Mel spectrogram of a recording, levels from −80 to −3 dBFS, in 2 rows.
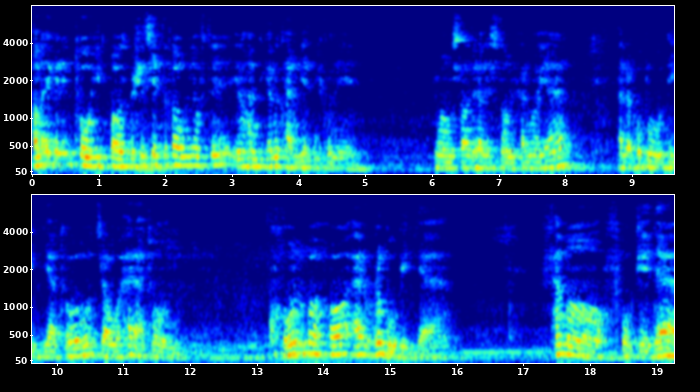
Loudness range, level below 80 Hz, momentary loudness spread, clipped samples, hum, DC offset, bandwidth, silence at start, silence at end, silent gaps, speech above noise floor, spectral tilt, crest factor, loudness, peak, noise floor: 6 LU; -56 dBFS; 20 LU; under 0.1%; none; under 0.1%; 7 kHz; 0 s; 0 s; none; 25 dB; -9 dB/octave; 18 dB; -32 LUFS; -14 dBFS; -56 dBFS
